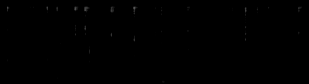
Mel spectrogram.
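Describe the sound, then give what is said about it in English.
Rapid, irregular clicking of keys on a computer keyboard, a quick run of light taps with short pauses, no voices. “If you hear the keyboard, that's because I'm typing.”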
